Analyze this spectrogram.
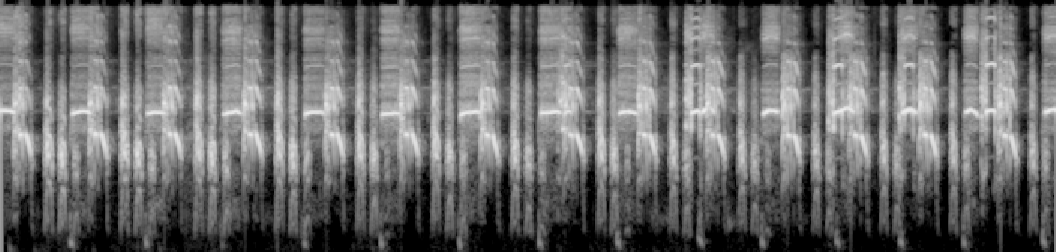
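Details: Female teetar (partridge) giving a steady series of loud, harsh, grating squawks, about one and a half per second, each with a rasping, slightly rising quality, repeated without pause for nine seconds.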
